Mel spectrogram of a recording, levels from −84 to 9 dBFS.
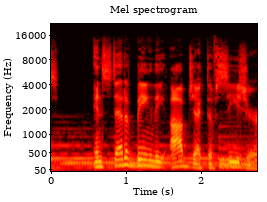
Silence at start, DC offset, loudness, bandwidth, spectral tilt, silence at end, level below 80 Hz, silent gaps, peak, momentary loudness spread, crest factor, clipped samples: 0 s; under 0.1%; -26 LUFS; 16 kHz; -4.5 dB/octave; 0 s; -56 dBFS; none; -6 dBFS; 8 LU; 20 dB; under 0.1%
